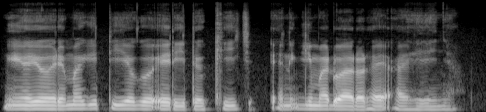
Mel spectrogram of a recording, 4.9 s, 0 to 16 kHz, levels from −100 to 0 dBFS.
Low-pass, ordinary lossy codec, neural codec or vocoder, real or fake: 14.4 kHz; none; vocoder, 44.1 kHz, 128 mel bands, Pupu-Vocoder; fake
